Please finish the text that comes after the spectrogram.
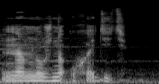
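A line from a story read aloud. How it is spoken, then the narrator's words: Hoarse. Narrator (Russian): говорит он хрипло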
